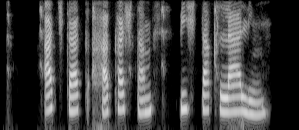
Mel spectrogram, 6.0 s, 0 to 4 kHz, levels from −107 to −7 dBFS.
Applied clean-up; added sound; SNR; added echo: neural mask model Resemble Enhance denoiser.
